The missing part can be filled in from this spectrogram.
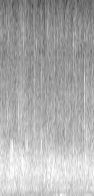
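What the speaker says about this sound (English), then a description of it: "Y'all can clap." A luncheon audience at an awards event applauding, with dense, steady clapping from many hands filling the room for a couple of seconds.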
